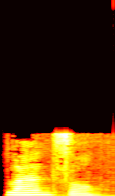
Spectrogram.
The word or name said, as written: lancel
